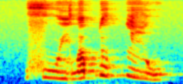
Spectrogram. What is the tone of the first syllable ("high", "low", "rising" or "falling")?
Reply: low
